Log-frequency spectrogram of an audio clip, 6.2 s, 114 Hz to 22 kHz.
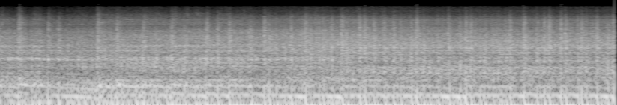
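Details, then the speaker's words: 1995/96 Seadoo XP 800 two-stroke idling just after a starter repair, during carburetor tuning ("not 100% perfect"), with a wiggle test: loud, deep, even burble without stumbling, a normal, healthy idle. "Little wiggle test. I don't know, it seems pretty happy."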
